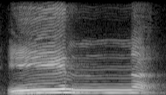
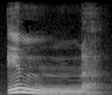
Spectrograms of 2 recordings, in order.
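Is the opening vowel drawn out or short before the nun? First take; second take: drawn out; short. First: The opening vowel is dragged out before the nun. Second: The vowel goes straight into a long nasal nun. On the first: The speaker calls it wrong. "jangan diseret huruf hamzahnya seperti inna" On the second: The speaker calls it right. "Langsung ke nun dan nunnya ditahan, dipanjangkan, didengungkan"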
